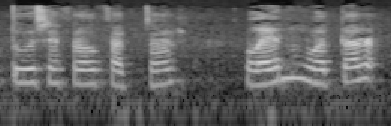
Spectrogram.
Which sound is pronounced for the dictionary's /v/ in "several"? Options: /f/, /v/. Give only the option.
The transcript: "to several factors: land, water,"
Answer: /f/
